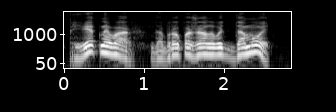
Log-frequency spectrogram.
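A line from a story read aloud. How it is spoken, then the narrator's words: Even tone. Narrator (Russian): ровным тоном произнесла Элиси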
